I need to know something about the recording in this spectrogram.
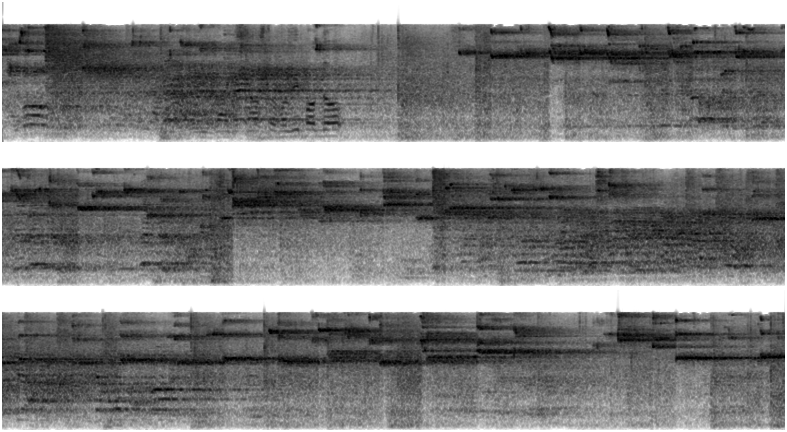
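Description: A basketball bounces on a hardwood floor in a large echoing hall.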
